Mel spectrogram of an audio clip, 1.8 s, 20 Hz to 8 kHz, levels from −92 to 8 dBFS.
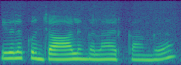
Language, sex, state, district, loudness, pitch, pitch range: Tamil, female, Tamil Nadu, Nilgiris, -17 LUFS, 200 Hz, 195-230 Hz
